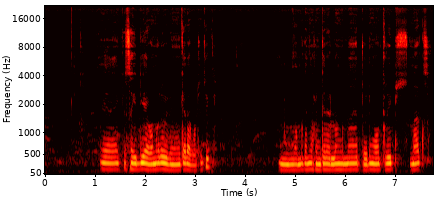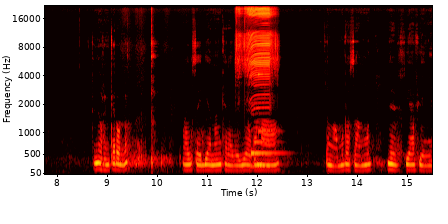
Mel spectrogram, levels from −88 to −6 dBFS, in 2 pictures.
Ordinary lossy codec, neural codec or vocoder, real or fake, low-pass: none; none; real; none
